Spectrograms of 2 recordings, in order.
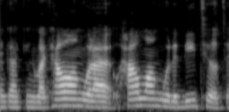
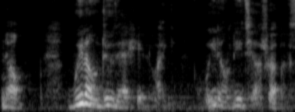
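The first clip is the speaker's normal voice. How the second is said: mock gleeful, eager tone, quieter; 5 dB quieter than usual. Retelling how a man refused to detail his truck, imitating gleeful refusal. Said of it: "he's excited to like tell me no".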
